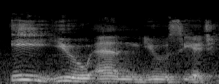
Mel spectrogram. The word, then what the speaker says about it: eunuch: So E-U-N-U-C-H, eunuch, maybe they pronounce it o-notch or something, in which case it would be an o-notch, but since being American, I'm used to pronouncing it eunuch, it naturally flows to say a eunuch, not an eunuch.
